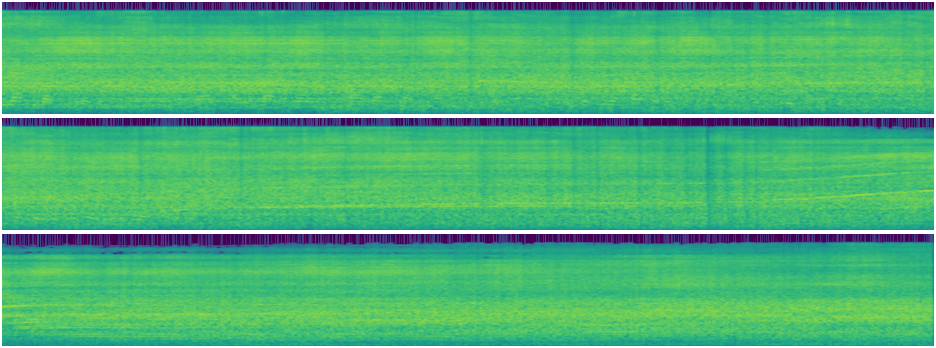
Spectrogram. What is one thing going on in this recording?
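A large jumbo jet's engines whine and rumble steadily close by.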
